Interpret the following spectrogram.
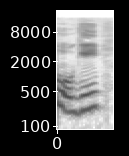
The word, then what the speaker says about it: who: तो यहाँ पर W का उच्चारण नहीं हो रहा है, W को हम नहीं पढ़ रहे हैं क्योंकि जो स्टार्ट हो रही है स्पेलिंग ही इतनी है WHO, तो हु ही पढ़ेंगे इसको। हु का मतलब है कौन।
